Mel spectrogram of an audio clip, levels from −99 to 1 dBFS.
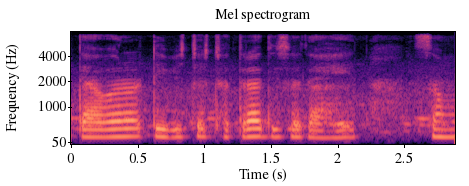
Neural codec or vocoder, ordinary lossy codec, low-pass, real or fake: none; none; 7.2 kHz; real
